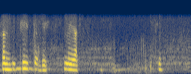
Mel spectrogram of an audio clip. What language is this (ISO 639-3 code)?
pan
